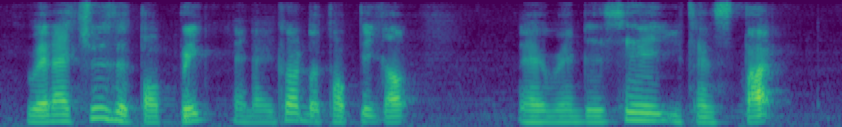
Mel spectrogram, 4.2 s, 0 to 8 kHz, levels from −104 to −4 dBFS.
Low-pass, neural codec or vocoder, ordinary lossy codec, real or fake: 7.2 kHz; codec, 44.1 kHz, 2.6 kbps, SNAC; none; fake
